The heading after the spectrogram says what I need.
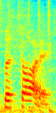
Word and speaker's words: Methodic: by the name of metonic I was pronouncing it method it before but it's pathetic apparently but for those who do not know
